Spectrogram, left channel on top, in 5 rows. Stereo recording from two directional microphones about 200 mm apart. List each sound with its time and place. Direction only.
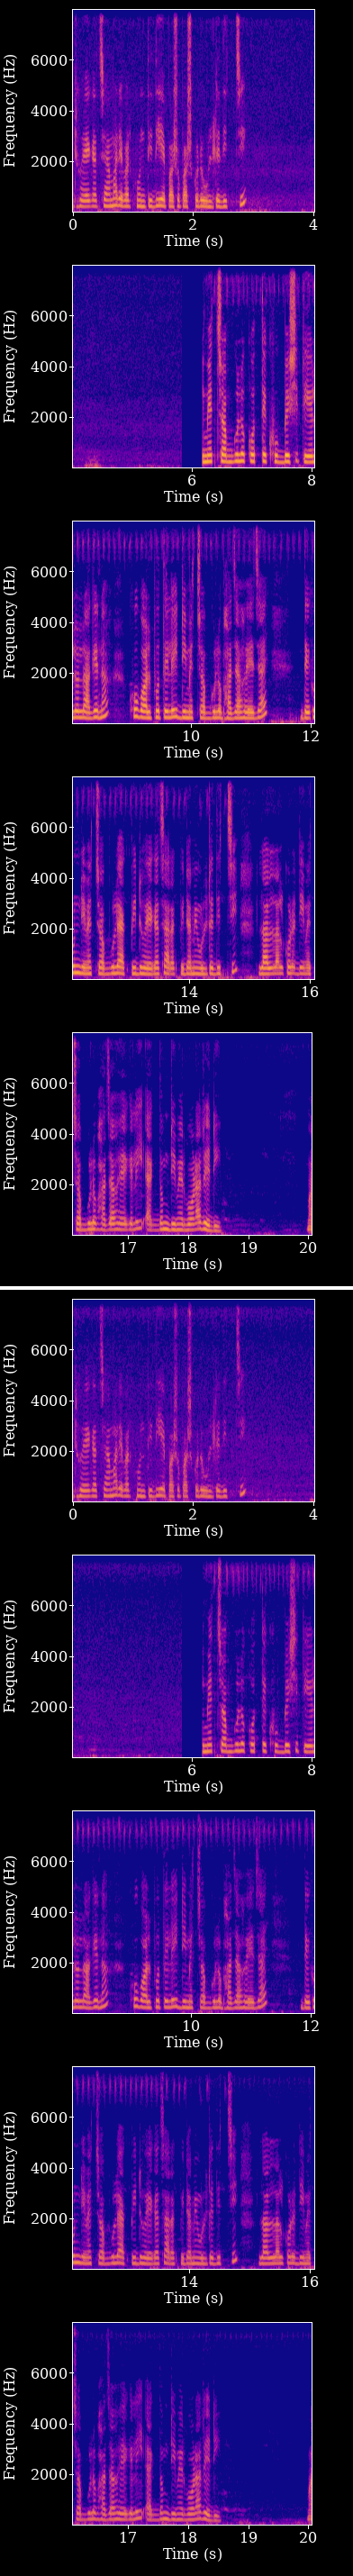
0.0 s speech: 30° left (ahead or behind)
6.1 s speech: 45° left (ahead or behind)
